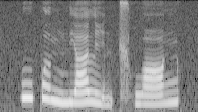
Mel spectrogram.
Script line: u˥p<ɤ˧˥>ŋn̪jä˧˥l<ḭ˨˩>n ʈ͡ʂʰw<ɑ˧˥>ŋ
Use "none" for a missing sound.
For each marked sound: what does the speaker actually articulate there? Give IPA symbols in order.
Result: ɤ˥˩, ḭ˨˩, ɑ˧˥

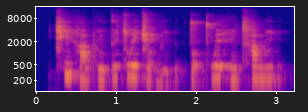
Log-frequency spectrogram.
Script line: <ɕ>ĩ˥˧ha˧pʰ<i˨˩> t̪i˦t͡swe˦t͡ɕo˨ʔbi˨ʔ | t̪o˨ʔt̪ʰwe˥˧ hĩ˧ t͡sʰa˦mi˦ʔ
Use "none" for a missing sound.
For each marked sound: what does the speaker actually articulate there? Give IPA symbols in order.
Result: t͡ɕʰ, ĩ˨˩

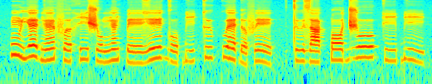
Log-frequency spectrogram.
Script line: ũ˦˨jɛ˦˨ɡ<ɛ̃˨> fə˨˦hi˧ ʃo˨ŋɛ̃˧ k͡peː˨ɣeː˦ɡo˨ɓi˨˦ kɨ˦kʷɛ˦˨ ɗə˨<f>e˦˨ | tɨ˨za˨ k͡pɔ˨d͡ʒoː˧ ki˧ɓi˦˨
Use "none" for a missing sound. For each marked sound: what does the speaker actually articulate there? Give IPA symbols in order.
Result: ɛ̃˨˦, f

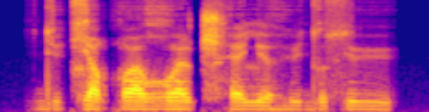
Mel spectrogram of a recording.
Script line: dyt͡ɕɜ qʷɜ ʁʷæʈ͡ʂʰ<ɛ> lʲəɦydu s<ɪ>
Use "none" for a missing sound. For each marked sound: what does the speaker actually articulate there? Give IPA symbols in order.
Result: ɛ, y

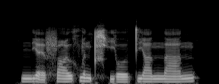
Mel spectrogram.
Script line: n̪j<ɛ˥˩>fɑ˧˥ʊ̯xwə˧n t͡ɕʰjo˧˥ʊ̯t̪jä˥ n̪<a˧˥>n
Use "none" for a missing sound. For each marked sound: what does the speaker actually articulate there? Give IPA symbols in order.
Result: ɛ̰˨˩, a˧˥

